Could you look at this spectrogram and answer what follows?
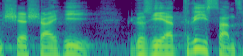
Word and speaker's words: Sheshai: Now the first son's name is Sheshai-hi. Everyone say it, it's a hard name, Sheshai-hi. That's how it's pronounced in the Hebrew.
